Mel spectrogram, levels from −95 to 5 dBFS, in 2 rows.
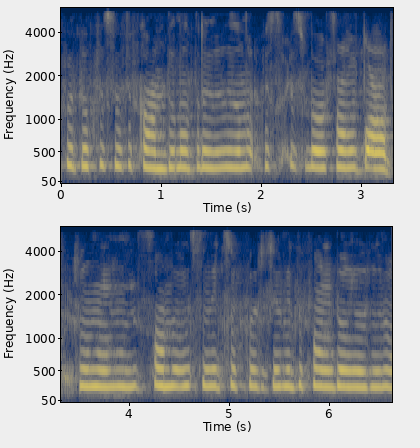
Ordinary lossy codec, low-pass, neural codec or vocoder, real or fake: none; 5.4 kHz; autoencoder, 22.05 kHz, a latent of 192 numbers a frame, VITS, trained on one speaker; fake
